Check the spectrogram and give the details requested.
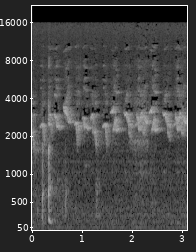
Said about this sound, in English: I hope that gets picked up. This one will do. An English friend gave me that one, which is Japanese birds.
